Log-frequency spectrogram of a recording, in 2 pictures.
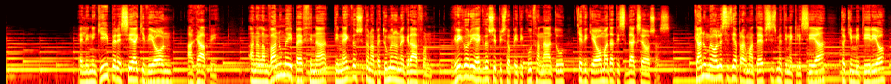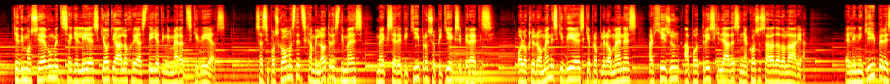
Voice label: AUDIO ADVERT, funerals; AGAPI FUNERALS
